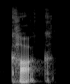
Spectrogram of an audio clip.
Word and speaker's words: Koch: I told you guys in the last episode that H&K, Heckler and Koch, actually it's pronounced cock, right? Like a German cock.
